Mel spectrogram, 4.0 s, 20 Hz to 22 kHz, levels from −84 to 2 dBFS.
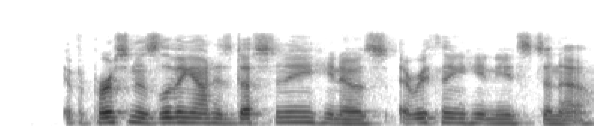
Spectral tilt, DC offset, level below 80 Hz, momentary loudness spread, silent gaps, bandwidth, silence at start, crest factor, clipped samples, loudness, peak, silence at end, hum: -6 dB/octave; under 0.1%; -64 dBFS; 7 LU; none; 7.8 kHz; 0.4 s; 20 dB; under 0.1%; -25 LUFS; -6 dBFS; 0 s; none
